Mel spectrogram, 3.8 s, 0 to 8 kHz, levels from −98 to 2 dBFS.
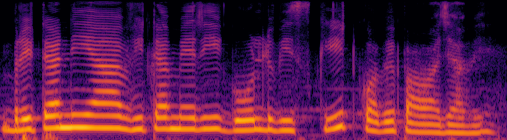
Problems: background conversations at intervals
